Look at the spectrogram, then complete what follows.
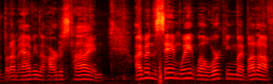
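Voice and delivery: high, loud, emphatic read-aloud; overplayed letter-reading voice; dramatic email reading. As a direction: read the listener's plea with hammed-up emphasis. Reads listener email aloud.

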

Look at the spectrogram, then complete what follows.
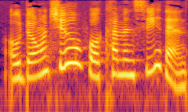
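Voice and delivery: high, loud, indignant comeback; affronted storybook snake; indignant challenge. A narrator's reading. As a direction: rise sharply in pitch, daring the doubter. Snake challenged by doubting fox.

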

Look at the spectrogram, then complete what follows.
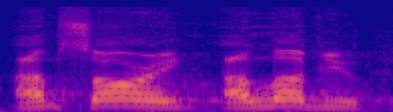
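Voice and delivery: ordinary talk

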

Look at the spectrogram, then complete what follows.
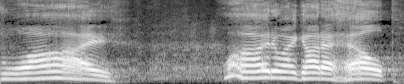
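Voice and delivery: put-on slow, whining ten-year-old voice; whiny kid. Dad imitating son Ashton refusing dishes, slow whine. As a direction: whine like a kid dodging chores.

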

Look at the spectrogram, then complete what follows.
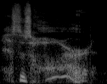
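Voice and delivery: breathless whisper. Real, not acted. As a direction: let it slip out in a whisper. Pastor confessing struggle.

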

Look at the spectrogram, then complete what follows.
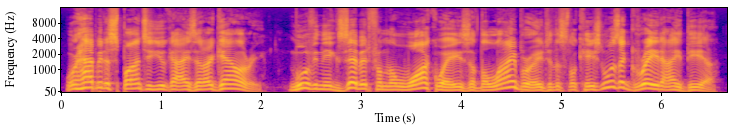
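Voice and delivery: lifted, lively host's delivery; announcer voice. Acted. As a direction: address the room like an event announcer. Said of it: "In my best announcer voice".

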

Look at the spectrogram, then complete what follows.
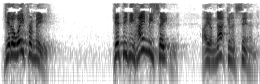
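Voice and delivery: loud, high command fading to firm resolve; stern rebuke. Acted. Jesus ordering Satan behind him, loud stern command. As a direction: drive the tempter away.

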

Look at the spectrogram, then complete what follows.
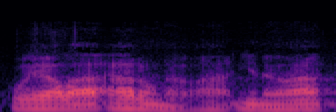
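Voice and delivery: low, halting mumble of doubt; trailing, soft-spoken reluctance to believe; skeptical hedging. Acted. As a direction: hem and haw, unsure and noncommittal. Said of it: "my first response is to be".

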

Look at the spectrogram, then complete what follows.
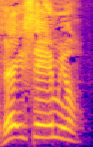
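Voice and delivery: high, hammed-up cheery hail; over-friendly high call; Saul. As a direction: call out a breezy mock greeting. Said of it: "And here he is".

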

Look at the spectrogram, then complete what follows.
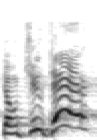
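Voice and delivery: mother warning grandpa off the playpen; warning mom. Retold or imitated. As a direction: stop Dad cold like an angry mom. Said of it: "My sister comes around the corner".

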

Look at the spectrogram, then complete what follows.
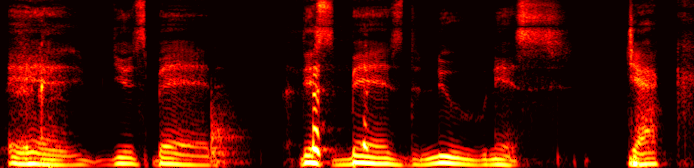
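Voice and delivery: low, slow, oddly flat salesman drawl; weird salesman voice. Retold or imitated. Mocking the salesman's weird delivery to friends, low and slow. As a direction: mimic the strange waterbed salesman, low and slow. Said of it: "the waterbed salesman is just talking fucking weird".

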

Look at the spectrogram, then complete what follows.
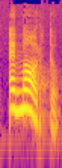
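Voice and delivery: high, loud narrated outcry; boy's cry. A narrator's reading. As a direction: cry out the news of a death. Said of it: "gridò il ragazzo".

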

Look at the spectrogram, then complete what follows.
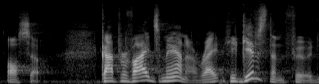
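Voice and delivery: ordinary talk

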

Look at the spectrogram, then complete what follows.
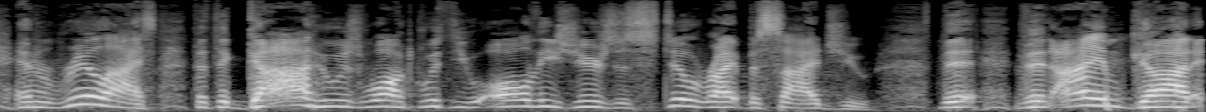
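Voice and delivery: loud, driving preacher's urging; forceful exhortation. Acted. God urging Elijah out of the cave, forcefully. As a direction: rouse him with mounting volume. Preacher voices God's rousing command.

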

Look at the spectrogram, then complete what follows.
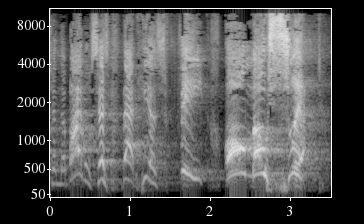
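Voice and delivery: loud, slow preacher's line; slow shouted preaching. Acted. Pastor telling the Bible story, shouting. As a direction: lean hard on every word.

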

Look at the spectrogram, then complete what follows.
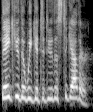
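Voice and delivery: ordinary talk, nothing marked

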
